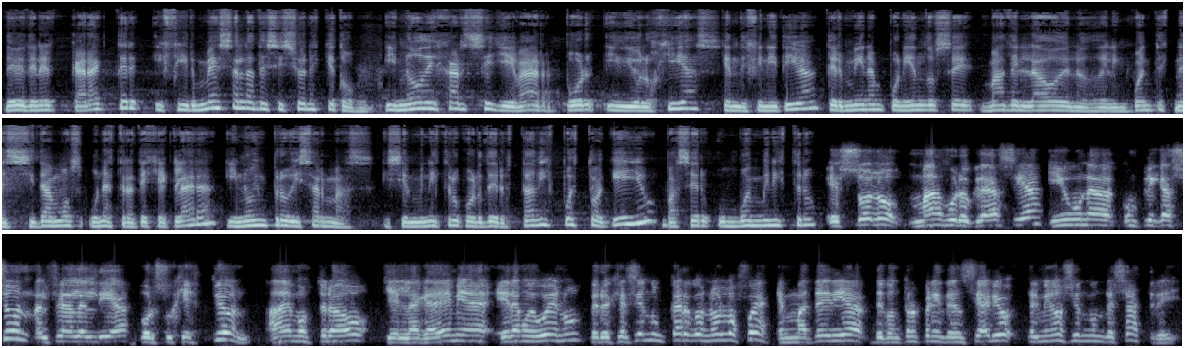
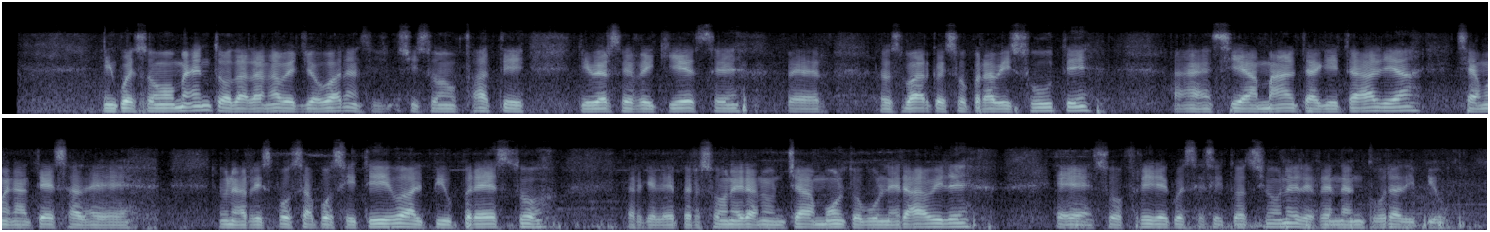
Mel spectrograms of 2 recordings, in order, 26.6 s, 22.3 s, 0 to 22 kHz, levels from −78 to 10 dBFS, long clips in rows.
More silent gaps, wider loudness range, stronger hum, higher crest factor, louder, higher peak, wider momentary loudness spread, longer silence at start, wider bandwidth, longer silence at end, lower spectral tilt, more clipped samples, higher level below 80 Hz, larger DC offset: neither; about the same, 1 LU vs 2 LU; neither; about the same, 14 dB vs 18 dB; first, -13 LUFS vs -19 LUFS; about the same, 0 dBFS vs 0 dBFS; second, 5 LU vs 13 LU; second, 0 s vs 0.15 s; first, 17.5 kHz vs 10 kHz; about the same, 0.05 s vs 0 s; about the same, -5 dB/octave vs -5 dB/octave; neither; about the same, -54 dBFS vs -50 dBFS; neither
